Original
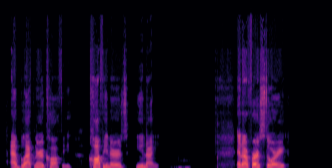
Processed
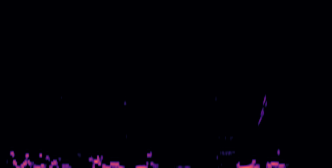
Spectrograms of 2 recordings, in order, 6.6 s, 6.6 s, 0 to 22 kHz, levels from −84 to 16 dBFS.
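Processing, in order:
0:02.31–0:02.88: spectral tilt −3 dB per octave
spectral peaks only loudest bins 1
0:04.77: tape start 0.57 s
level −4 dB

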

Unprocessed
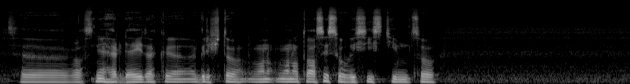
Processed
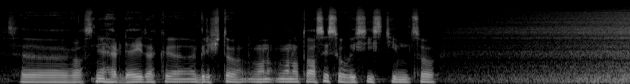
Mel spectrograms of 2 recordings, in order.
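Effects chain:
camcorder AGC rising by 11 dB per second
level −2 dB

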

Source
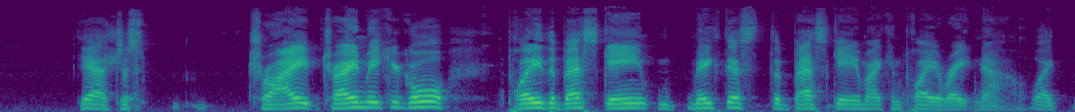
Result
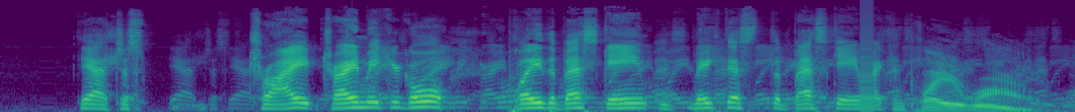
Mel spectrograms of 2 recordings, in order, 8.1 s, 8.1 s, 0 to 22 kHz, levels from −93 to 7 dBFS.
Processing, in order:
turntable brake at the end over 1.56 s
feedback echo with a long and a short gap by turns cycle 1,104 ms, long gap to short 1.5 to 1, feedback 50%, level −22 dB
buffer that repeats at 0:00.30/0:06.44, samples 512, times 8
level +3.5 dB

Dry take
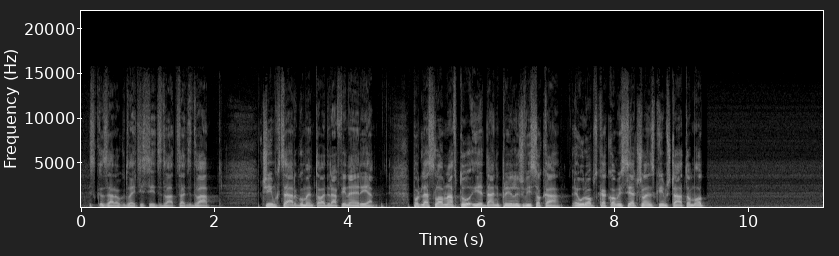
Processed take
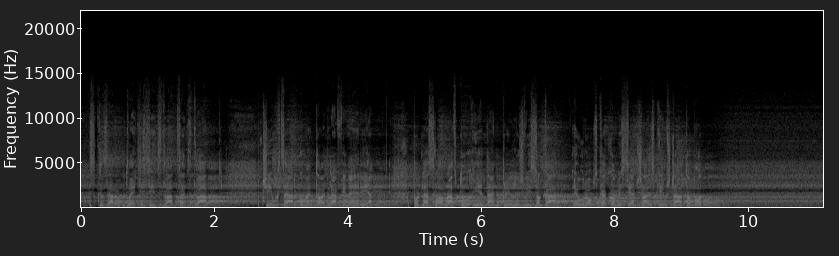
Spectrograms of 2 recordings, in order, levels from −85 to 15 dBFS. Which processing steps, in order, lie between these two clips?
high-shelf EQ 4,200 Hz +11.5 dB
downward compressor 2 to 1, threshold −40 dBFS, peak gain reduction 15.5 dB
formant filter a
dense smooth reverb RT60 1.3 s, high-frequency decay 0.85×, pre-delay 120 ms, DRR 7 dB
every bin compressed towards the loudest bin 2 to 1
level +8 dB

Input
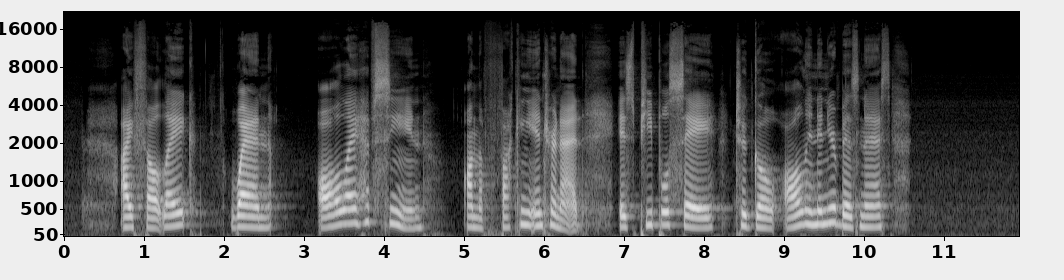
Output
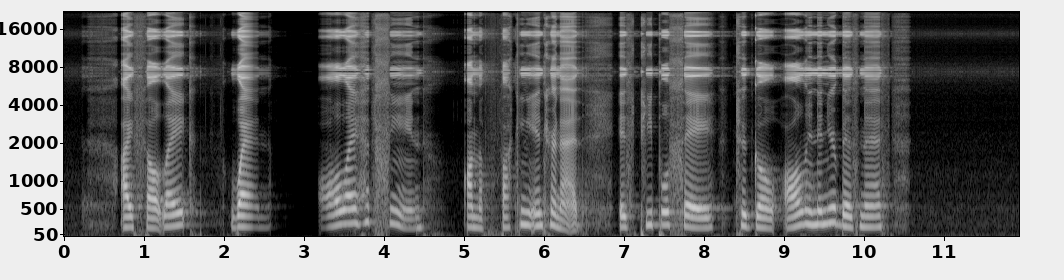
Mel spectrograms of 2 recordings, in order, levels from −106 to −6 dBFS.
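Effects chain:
0:03.93–0:04.41: high-pass filter 340 Hz 6 dB per octave
bad sample-rate conversion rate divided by 6×, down none, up zero stuff
0:02.23–0:03.41: duck −20 dB, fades 0.14 s
level −8.5 dB

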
